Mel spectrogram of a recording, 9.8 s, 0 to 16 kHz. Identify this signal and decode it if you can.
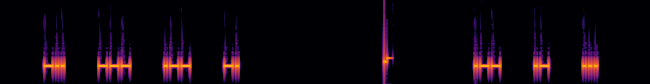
Morse code, heard as a keyed tone, about 28 wpm, spaced as for 13 wpm, 700 Hz. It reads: DOWN WAS
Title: 4x Character Spacing - Top 100 Words - 28wpm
